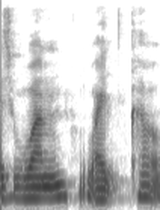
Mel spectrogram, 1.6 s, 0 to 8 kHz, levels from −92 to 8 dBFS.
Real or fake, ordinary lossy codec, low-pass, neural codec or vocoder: fake; none; 7.2 kHz; codec, 16 kHz, 8 kbps, FreqCodec, larger model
